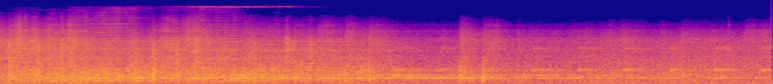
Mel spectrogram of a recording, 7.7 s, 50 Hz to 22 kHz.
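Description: Tail end of a freight train of Taki 1000 oil tank wagons rolling past: wheels clattering on the rails with a steady squealing tone, the noise easing about five seconds in once the last wagon has cleared. A faint repeating ding sounds in the latter part.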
